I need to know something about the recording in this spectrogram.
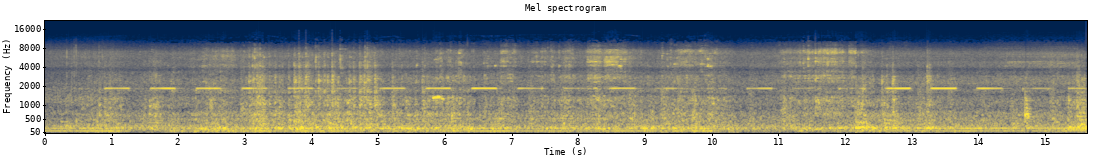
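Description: A diesel hydraulic excavator engine rumbles under load.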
